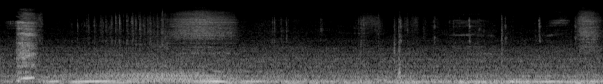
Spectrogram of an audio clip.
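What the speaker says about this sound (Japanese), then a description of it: "今、ちゃんとエンジンかかりました。" A manual Honda Civic's 1.5-litre turbo engine idles with a steady low rumble and whir, a brief rev near the start, and a few faint bumps in the background.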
